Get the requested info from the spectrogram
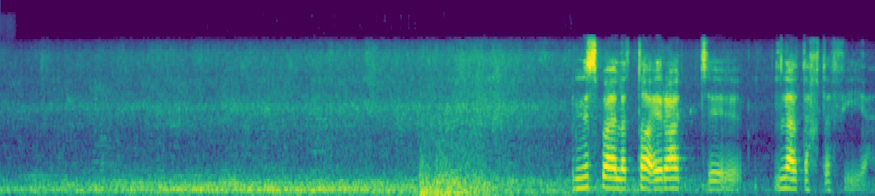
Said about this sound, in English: I mean, since Sunday, the planes have not stopped flying over. I mean, from time to time, there are warplanes, naval boats, guns.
